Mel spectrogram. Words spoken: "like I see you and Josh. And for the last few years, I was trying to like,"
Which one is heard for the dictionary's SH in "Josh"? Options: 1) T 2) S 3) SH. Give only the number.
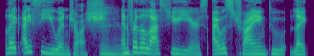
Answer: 3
